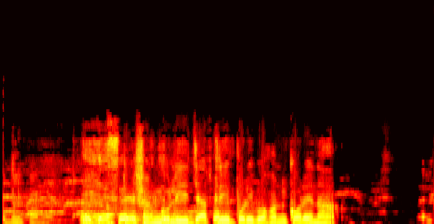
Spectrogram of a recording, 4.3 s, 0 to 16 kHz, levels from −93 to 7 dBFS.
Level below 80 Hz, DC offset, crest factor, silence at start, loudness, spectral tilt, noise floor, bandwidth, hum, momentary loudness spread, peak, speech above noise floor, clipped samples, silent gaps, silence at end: -52 dBFS; under 0.1%; 14 dB; 0.05 s; -13 LUFS; -6 dB/octave; -57 dBFS; 7.8 kHz; none; 16 LU; 0 dBFS; 44 dB; under 0.1%; none; 0 s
